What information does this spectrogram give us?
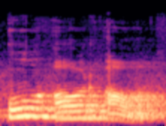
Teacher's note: ओ और औ कहाँ से बोले जाते हैं, कंठ और ओष्ठ दोनों से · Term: कंठोष्ठ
